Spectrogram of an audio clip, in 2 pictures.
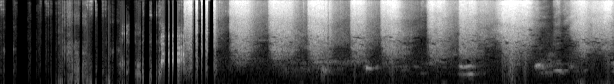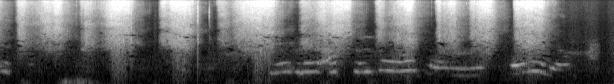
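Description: Stiff stick broom (jhadu) sweeping a bare concrete floor: short rasping swishes, about two strokes a second, starting about two seconds in and running on in a steady rhythm.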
